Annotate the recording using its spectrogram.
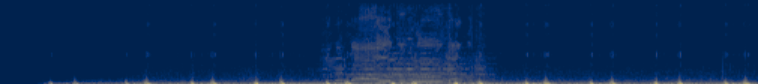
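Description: A deep heartbeat-style double thump, repeating steadily at a little under one pair a second with faint high ticks on the beats, opening a song. A voice rises over it for about two seconds in the middle.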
